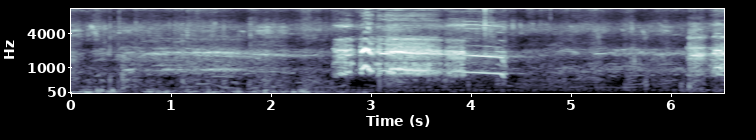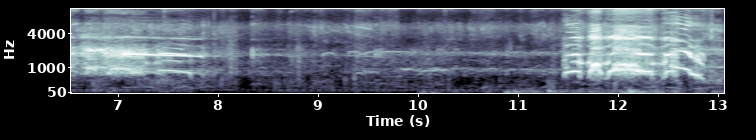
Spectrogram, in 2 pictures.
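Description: Gamecock roosters crow three times at spaced intervals on a farm in Murcia, Negros Occidental, fairly close, with softer clucking and farmyard noise in between.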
